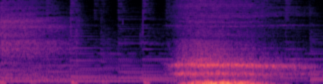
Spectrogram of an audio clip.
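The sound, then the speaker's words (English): A deep breath is drawn before a prayer: quiet at first, then a loud, low, airy whoosh that swells through the second half and slowly fades, with no talking. “let's take a deep breath and have a prayer”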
